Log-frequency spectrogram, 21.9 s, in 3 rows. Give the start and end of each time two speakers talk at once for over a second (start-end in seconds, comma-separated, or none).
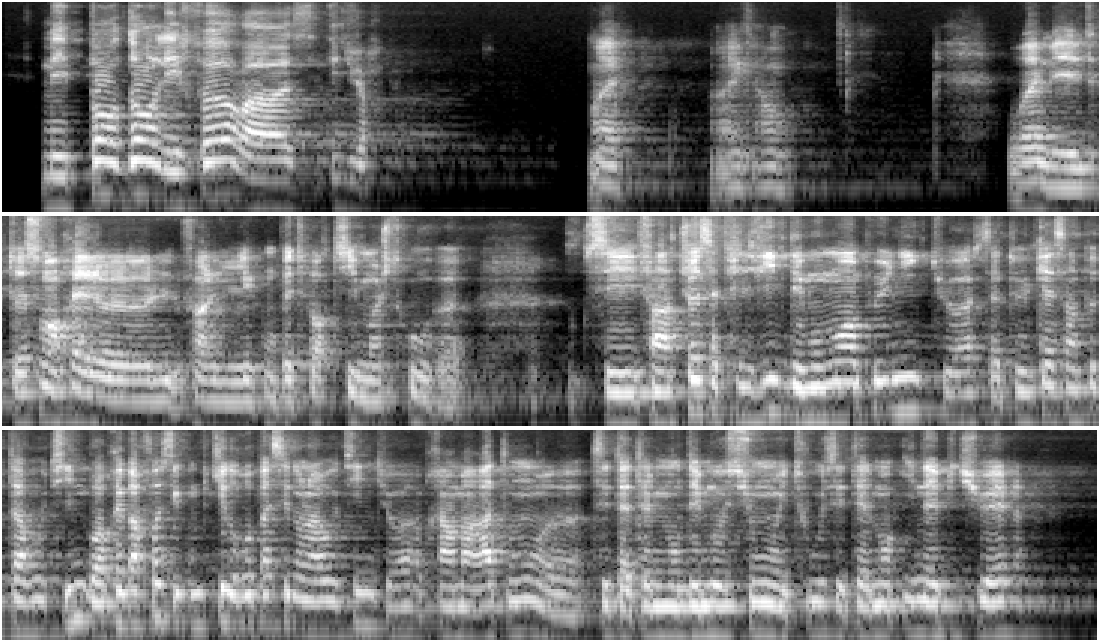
none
